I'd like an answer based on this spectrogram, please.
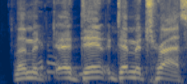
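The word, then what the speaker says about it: Dimitrescu: but those nails do some demitras that's how it's pronounced I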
